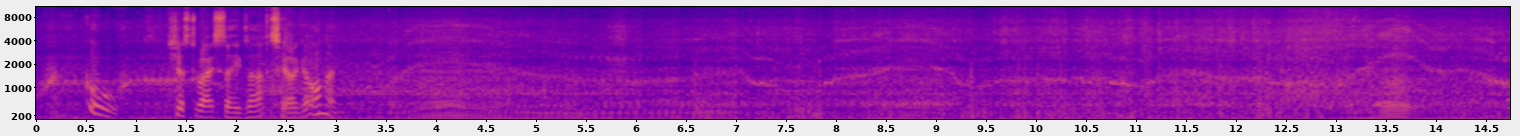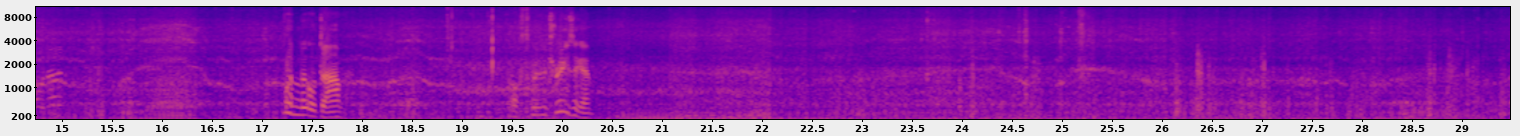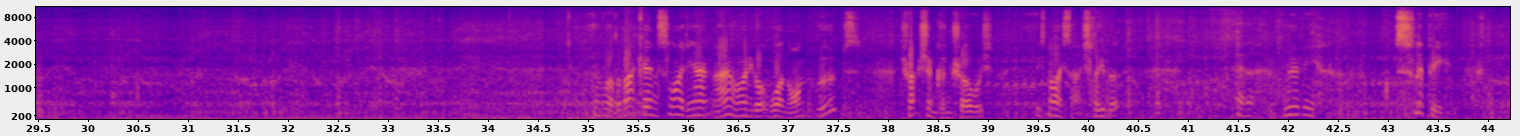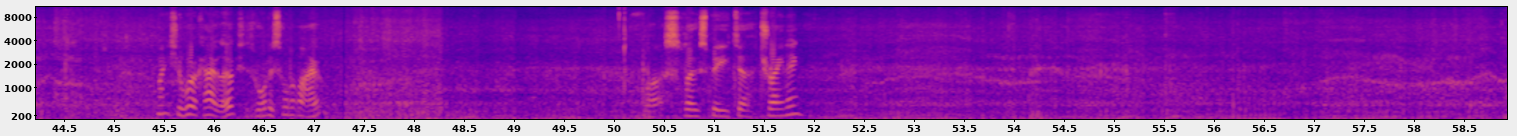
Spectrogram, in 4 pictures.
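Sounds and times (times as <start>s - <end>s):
motorcycle engine running: 0.0s - 58.9s
wind noise on microphone: 2.1s - 17.2s, 17.8s - 58.9s.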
